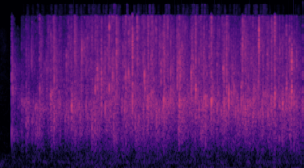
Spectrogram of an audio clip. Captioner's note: audience applauds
